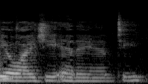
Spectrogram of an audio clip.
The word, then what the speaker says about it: poignant: is very poignant is that how can I pronounce that right to the point p o i g n a n t yeah poignant usually means like sad no look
